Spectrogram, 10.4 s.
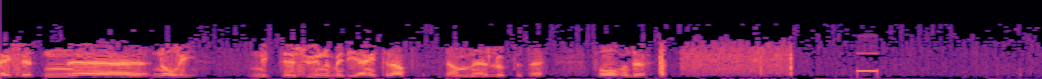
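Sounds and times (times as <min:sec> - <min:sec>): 
radio static from a weak transmission: 0:00.0 - 0:10.4
speech: 0:00.2 - 0:06.8
steady mid-pitched beep: 0:08.5 - 0:09.0.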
